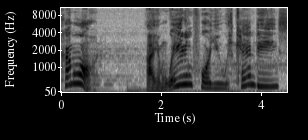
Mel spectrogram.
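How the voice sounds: Clear music plays behind a high-pitched, put-on character voice that moves at a very slow pace.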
